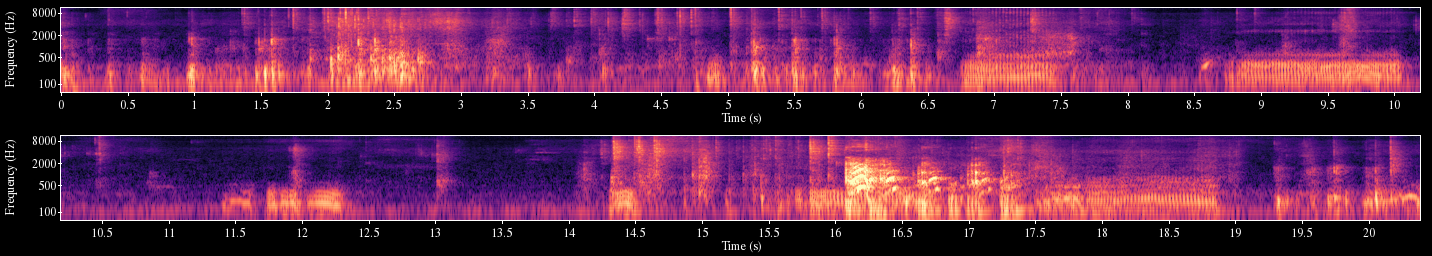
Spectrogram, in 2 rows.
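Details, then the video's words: Flash, a one-year-old Miniature Pinscher, tussles indoors over a toy with Hanna, a nearly 12-year-old Pitbull with degenerative disc disease. Low rumbling growls come in bursts around the middle, with rustling play noises and louder scuffles before and after. "Pincher mini, robando juguete a Pitbull!!"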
